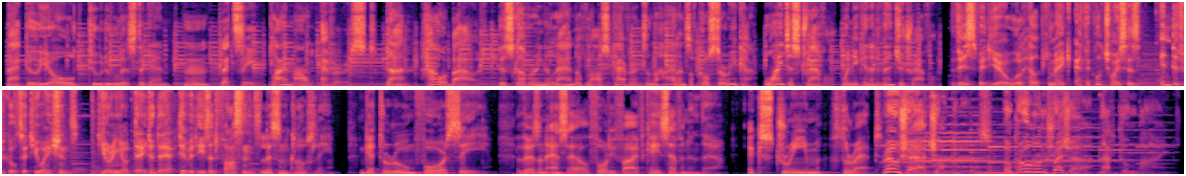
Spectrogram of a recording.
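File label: Maltese-English, male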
